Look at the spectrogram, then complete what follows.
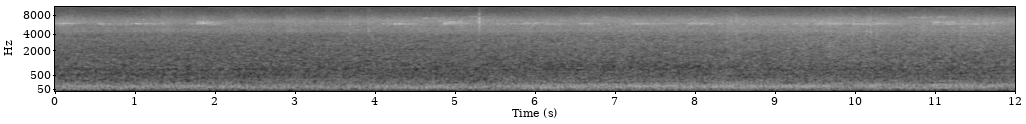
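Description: Steady low rumbling noise, even in level throughout, with a faint high thin hiss above it.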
